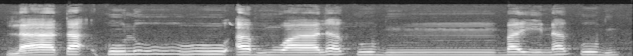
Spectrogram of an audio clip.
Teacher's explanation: تا کے بعد یہ الف کے اوپر حمزہ ہے، یہاں پہ جھٹکا ہوگا۔ لا تأکلوا اموالکم بینکم، میم ساکن کے بعد با ہے، اس جگہ پہ آپ غنہ کیجئے۔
